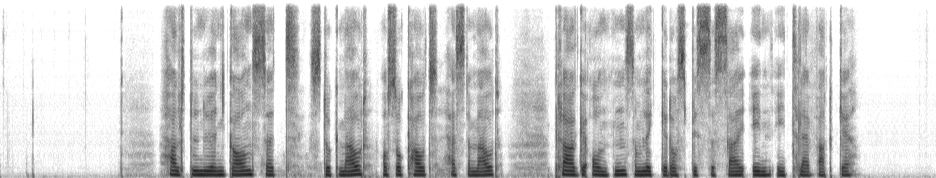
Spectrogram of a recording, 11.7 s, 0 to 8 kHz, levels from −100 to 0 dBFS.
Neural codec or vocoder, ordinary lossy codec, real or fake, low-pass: codec, 16 kHz, 16 kbps, FreqCodec, smaller model; none; fake; none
